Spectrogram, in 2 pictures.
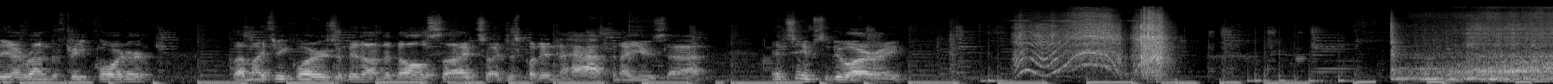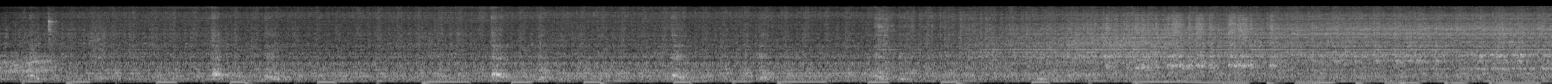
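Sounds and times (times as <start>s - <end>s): bandsaw cutting log: 10.1s - 11.8s, 13.9s - 31.0s.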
